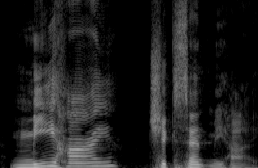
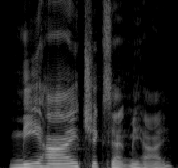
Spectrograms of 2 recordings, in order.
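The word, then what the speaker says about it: Csikszentmihalyi: he deserves credit because it's an interesting book Mii chick sent Mii Mii chick sent Mii it's spelled not at all like you would expect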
